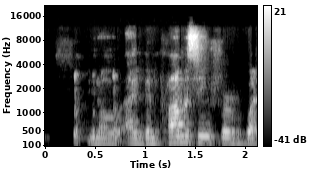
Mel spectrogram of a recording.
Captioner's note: laughs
